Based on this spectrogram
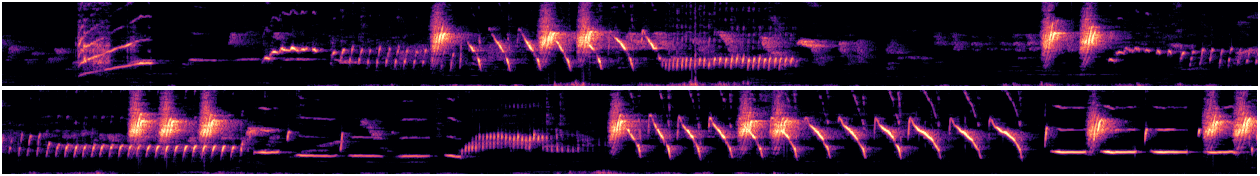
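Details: Canary training song for young birds: rolling trills and buzzy repeated notes in phrases, interspersed with sharp high chirps, over steady low-pitched background rumble and thumping.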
